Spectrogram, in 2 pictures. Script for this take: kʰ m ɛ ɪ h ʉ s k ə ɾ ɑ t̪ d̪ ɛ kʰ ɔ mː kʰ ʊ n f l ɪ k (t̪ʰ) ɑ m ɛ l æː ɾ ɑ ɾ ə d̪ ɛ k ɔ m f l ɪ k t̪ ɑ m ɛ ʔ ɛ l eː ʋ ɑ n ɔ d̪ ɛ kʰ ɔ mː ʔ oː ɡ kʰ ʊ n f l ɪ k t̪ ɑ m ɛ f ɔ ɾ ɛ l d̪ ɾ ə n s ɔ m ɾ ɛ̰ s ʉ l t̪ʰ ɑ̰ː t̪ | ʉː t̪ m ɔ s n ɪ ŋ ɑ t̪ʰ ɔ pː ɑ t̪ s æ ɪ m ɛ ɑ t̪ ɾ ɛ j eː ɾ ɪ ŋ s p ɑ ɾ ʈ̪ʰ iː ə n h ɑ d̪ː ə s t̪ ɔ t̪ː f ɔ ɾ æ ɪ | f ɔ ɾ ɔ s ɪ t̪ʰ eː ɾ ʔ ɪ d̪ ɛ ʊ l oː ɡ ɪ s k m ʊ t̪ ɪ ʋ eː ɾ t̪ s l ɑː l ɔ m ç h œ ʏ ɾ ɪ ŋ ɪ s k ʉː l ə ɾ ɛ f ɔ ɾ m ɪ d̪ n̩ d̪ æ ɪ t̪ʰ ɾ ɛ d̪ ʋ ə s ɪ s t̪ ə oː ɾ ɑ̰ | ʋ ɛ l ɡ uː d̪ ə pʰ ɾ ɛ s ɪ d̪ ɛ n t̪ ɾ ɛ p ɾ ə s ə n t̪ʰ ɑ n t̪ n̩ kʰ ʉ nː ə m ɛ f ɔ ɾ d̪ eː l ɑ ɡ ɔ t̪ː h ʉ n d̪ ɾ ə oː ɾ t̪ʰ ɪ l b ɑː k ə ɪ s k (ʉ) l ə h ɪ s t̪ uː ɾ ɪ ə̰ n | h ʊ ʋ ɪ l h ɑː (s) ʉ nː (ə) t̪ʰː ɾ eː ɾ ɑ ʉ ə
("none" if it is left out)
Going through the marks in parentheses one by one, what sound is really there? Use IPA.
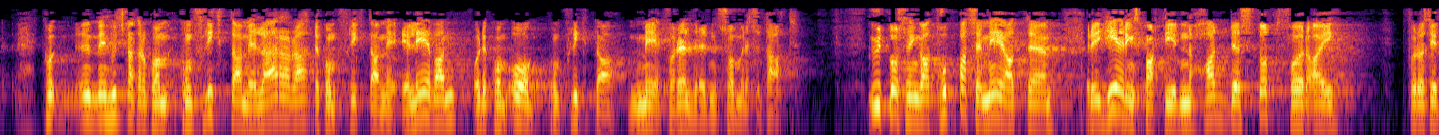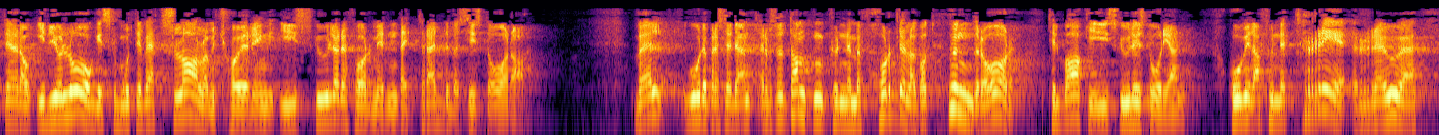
t̪, ʉː, f, ə

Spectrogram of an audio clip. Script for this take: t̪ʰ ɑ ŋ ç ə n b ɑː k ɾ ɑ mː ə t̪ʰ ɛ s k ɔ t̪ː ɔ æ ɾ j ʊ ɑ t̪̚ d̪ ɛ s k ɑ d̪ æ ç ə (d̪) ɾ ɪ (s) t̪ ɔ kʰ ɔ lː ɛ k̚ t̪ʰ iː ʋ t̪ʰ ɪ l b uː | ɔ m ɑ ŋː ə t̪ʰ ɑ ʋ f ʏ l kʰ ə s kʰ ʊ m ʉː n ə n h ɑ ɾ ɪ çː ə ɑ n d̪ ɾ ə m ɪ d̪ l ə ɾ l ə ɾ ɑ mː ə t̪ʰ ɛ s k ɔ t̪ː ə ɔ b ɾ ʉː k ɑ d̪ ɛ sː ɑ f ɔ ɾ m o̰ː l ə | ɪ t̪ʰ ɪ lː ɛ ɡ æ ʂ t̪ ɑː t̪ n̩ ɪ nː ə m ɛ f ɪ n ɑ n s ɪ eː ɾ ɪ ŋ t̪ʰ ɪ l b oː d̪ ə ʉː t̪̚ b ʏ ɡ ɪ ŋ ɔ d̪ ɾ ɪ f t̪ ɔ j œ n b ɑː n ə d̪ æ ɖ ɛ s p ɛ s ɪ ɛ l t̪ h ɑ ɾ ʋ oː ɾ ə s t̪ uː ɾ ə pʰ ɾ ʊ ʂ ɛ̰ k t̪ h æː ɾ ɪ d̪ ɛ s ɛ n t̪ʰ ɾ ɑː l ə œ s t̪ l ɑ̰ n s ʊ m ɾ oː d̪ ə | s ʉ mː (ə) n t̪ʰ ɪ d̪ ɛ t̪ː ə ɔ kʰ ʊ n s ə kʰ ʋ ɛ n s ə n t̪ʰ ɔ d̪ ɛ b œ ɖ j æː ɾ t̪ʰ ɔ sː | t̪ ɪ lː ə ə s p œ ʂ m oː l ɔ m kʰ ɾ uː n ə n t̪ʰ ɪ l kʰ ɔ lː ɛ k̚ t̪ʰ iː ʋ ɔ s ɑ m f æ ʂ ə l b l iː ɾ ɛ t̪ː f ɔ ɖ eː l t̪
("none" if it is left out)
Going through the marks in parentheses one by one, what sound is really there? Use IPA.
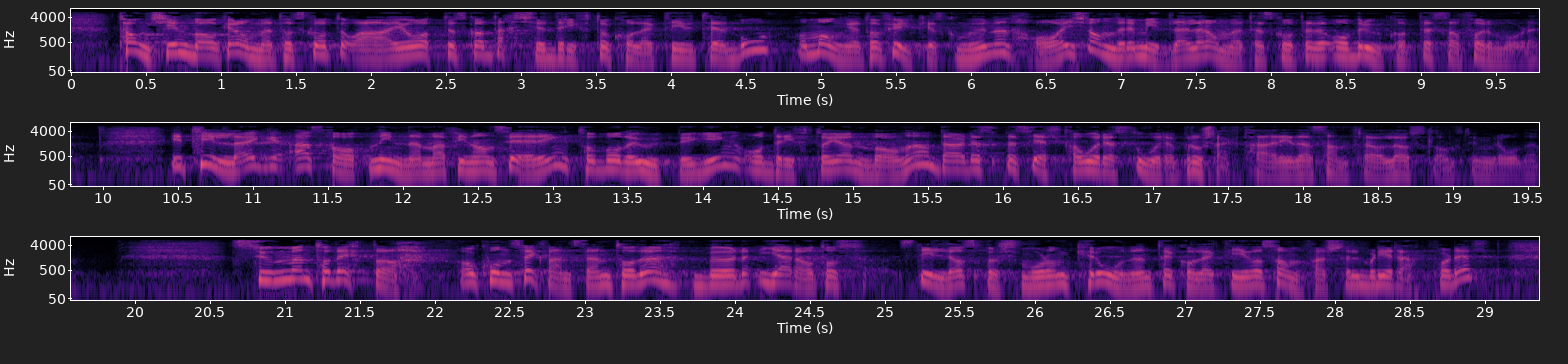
d̪, f, ə

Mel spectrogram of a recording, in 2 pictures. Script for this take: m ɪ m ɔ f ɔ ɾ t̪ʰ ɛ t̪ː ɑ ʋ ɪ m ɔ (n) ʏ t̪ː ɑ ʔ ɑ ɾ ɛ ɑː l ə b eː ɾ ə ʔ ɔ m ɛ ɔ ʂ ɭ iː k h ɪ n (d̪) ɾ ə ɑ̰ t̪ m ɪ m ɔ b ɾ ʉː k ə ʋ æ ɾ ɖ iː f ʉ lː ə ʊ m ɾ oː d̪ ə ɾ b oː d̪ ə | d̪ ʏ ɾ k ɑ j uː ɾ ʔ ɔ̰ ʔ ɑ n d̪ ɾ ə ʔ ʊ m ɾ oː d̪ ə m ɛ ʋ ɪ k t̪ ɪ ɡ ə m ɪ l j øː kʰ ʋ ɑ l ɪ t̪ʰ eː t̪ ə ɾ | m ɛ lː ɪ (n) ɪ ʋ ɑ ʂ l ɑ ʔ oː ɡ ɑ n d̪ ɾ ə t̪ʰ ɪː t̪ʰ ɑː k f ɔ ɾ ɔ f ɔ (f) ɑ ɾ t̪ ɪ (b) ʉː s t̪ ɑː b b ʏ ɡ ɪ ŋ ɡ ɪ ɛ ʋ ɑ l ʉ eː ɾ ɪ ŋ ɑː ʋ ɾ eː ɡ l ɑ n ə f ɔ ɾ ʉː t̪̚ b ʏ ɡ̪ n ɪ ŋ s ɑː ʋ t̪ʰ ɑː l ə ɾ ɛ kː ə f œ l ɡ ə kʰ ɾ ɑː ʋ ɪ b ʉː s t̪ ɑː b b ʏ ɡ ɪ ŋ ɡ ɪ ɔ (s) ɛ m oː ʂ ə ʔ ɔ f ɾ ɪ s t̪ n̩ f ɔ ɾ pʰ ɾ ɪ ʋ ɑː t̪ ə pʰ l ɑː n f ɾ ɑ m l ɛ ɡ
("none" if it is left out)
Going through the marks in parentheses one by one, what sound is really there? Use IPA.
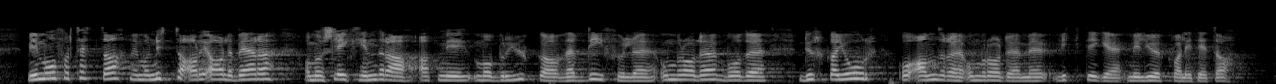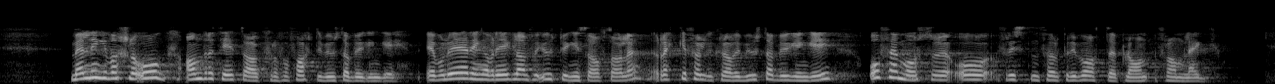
n, d̪, ŋ, f, b, f

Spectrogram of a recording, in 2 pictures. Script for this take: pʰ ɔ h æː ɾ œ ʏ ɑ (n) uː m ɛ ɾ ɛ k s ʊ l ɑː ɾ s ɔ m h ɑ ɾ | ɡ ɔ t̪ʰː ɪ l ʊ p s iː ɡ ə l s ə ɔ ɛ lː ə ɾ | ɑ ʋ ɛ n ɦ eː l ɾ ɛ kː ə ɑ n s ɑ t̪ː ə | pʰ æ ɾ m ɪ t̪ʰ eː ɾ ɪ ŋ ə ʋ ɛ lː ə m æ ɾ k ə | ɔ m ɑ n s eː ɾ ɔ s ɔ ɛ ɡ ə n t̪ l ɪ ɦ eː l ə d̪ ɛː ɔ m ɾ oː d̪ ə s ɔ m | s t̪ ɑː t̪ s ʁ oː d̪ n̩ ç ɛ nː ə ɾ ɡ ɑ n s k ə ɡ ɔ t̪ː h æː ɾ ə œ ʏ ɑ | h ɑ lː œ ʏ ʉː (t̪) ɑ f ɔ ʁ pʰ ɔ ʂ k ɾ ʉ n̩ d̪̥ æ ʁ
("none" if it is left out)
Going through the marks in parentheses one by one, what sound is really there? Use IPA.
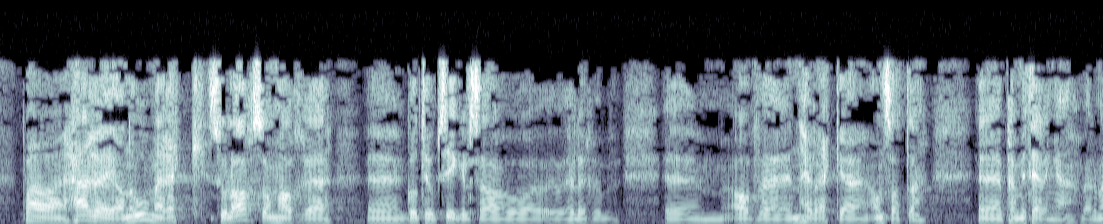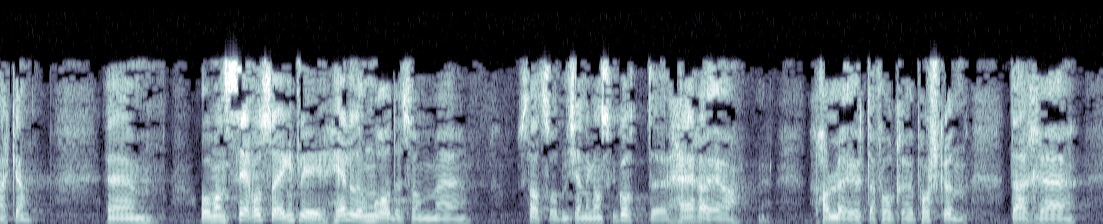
n, t̪

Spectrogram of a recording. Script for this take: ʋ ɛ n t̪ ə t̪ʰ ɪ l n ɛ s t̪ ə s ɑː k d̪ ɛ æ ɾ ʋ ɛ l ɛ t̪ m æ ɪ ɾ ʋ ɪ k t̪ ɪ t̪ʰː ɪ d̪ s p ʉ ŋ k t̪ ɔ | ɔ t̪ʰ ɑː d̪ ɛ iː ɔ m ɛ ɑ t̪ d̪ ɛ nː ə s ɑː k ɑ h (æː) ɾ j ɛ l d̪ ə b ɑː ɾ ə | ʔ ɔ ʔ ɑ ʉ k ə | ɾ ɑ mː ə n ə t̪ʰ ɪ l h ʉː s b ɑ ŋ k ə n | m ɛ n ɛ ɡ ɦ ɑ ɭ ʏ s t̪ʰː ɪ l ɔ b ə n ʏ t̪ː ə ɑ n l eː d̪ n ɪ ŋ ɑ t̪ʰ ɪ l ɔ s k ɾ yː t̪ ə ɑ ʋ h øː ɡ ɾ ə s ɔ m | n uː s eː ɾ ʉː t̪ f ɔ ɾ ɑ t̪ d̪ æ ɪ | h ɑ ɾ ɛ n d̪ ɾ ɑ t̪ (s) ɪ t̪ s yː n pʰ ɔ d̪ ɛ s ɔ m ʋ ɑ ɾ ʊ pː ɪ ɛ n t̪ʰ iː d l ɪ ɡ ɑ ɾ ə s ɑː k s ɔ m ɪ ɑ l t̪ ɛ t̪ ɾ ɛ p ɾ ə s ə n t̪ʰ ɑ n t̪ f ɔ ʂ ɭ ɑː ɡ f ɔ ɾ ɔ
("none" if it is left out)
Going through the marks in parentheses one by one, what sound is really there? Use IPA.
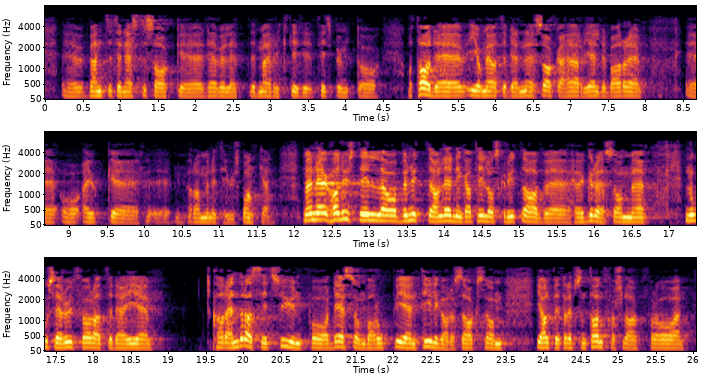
æː, s

